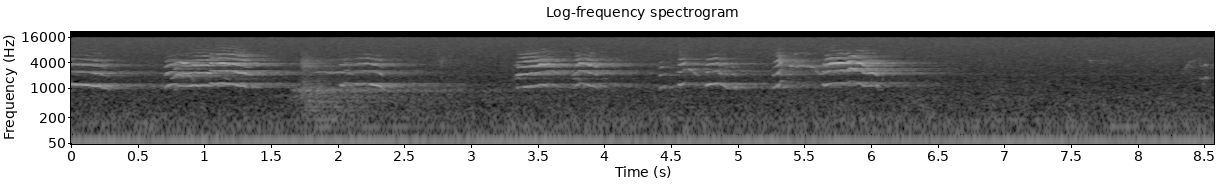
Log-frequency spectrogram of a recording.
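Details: Two peregrine falcon young begging during a feed in a water-tower nest box, Orange, New South Wales, Australia, 20 October 2024; repeated harmonic arched squeals in quick bursts, fading to near quiet toward the end.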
